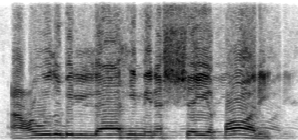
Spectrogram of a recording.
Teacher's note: താവ് പറയുമ്പോ നല്ല ശബ്ദഗതി മേലോട്ട് നാവിന്റെ മൊരടും നടുവൊക്കെ പൊങ്ങി നിൽക്കും. ഷെയ്ത്താ നടുവും അണ്ണാക്കിലേക്ക് ചേർന്ന് നിൽക്കും.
